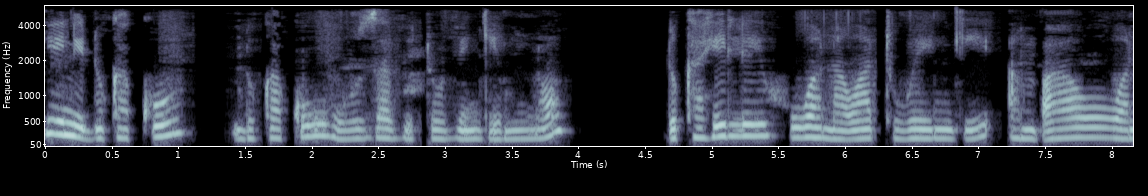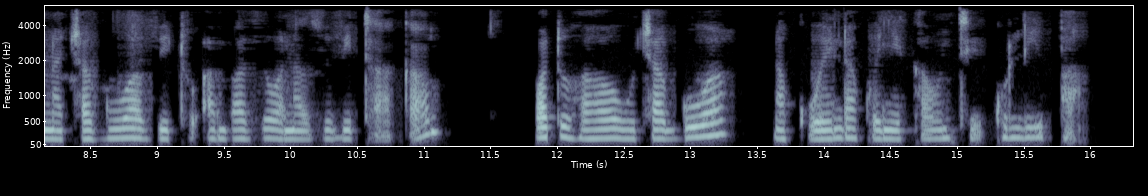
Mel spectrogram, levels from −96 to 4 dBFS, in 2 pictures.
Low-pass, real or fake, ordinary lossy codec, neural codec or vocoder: 5.4 kHz; real; AAC, 24 kbps; none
